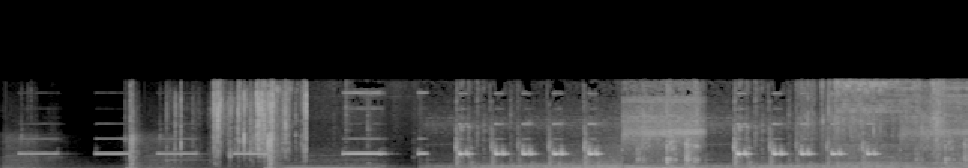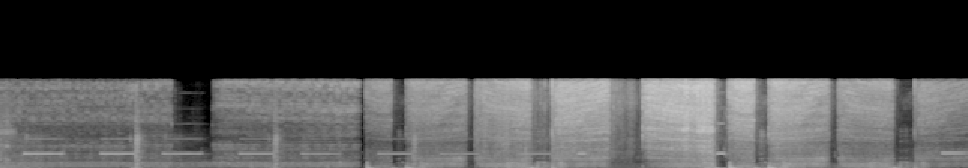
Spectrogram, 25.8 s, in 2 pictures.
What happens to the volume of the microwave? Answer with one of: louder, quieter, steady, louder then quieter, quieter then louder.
louder then quieter.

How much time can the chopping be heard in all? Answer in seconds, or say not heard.
not heard.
